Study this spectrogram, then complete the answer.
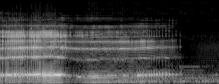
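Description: One long, loud, drawn-out burp right up close, deep and rumbling, fading toward its end, with no talking over it.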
